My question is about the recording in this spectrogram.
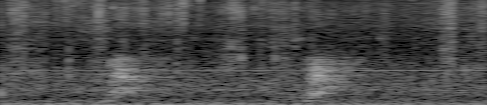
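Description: A dog barking faintly, two short barks about a second apart.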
